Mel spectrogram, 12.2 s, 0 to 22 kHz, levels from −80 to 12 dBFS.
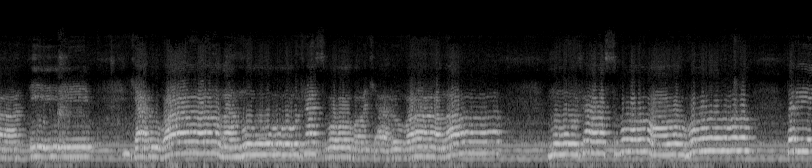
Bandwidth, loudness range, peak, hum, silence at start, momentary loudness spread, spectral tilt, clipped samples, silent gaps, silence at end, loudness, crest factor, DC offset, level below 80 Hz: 9.8 kHz; 2 LU; -6 dBFS; none; 0 s; 9 LU; -8.5 dB/octave; under 0.1%; none; 0 s; -15 LUFS; 10 dB; under 0.1%; -42 dBFS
